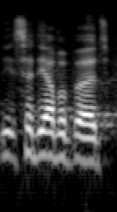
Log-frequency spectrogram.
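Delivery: plain reading voice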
